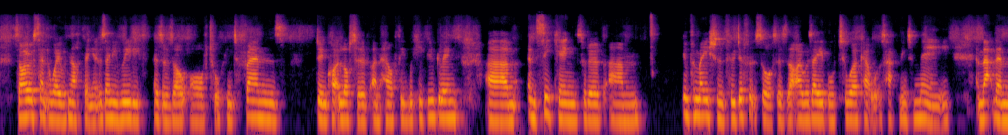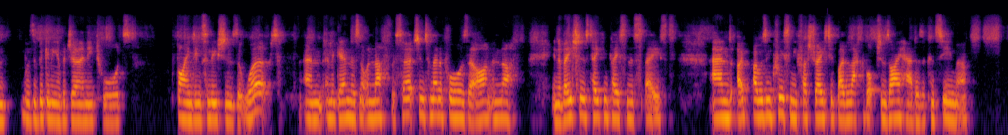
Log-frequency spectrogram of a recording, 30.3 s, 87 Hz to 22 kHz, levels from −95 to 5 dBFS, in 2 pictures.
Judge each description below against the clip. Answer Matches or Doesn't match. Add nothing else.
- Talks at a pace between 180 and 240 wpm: Matches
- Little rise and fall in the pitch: Matches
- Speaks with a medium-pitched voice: Matches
